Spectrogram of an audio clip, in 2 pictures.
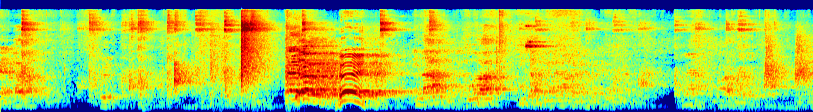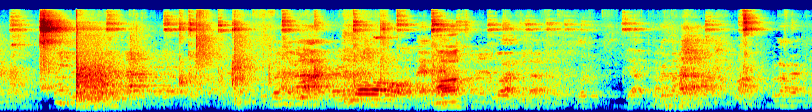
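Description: Men talk and call out in an echoing room.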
